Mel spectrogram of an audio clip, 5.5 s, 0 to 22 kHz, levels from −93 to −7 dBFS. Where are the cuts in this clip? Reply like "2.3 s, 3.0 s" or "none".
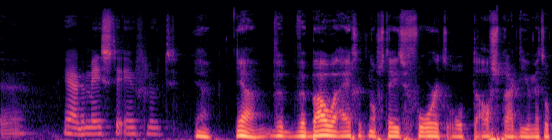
none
